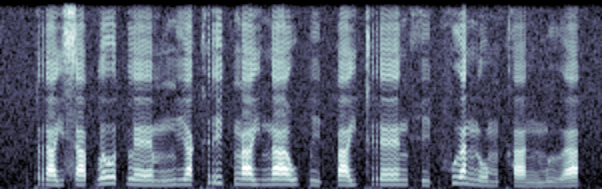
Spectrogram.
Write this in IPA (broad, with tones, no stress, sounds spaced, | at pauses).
p r a˨˩ j s a˨˩ p̚ l ɤː˥˩ t̚ l ɛː˨˩ m ŋ i˧ a̯ kʰ r i˥˩ t̚ ŋ a˧ j n aː˧ w p i˨˩ ʔ p a˦˥ j kʰ r ɛː˧ n h i˨˩ ʔ f ɯ˥˩ a̯ n o˨˩ m kʰ a˨˩ n m ɯ˩˦ a̯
